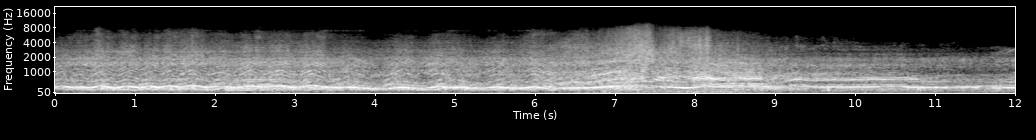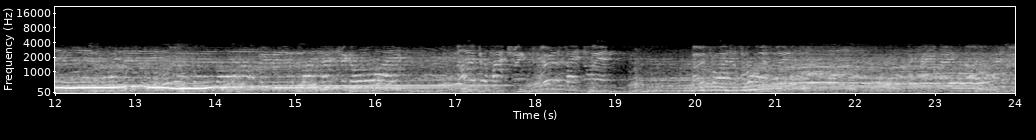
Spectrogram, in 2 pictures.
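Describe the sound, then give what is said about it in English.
Turbocharged Kawasaki motorcycles, an 1100cc and a 1000cc, racing each other. A loud, continuous engine roar runs throughout, its pitch climbing and dipping as the bikes rev. “Nigel Patrick's turbocharged 1100cc Kawasaki racing Stu Fernside's 1000cc Kawasaki, also turbocharged.”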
